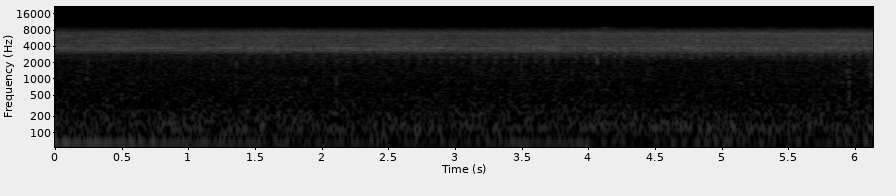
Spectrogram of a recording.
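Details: Cicadas in summer keep up a loud sizzling high drone without pause, steady in volume, with soft low rumble underneath.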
